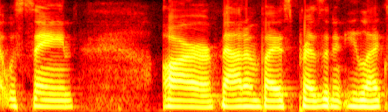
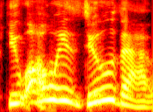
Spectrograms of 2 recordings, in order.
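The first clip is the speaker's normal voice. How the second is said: raised-pitch mock scolding; teacher's reprimand; 6 semitones higher than usual. Preschool teacher to a little girl, mock reprimand. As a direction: scold like a fed-up teacher, lightly. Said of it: "the way that she reprimanded me".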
